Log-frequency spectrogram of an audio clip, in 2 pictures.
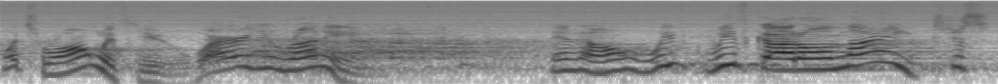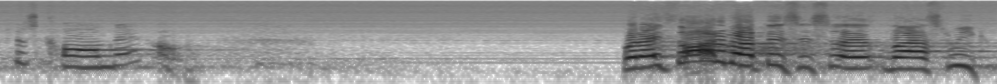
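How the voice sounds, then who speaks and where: A young male pastor preaching a sermon, telling rambling stories with lots of fillers and repeated words. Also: very high-pitched. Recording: long hall reverb.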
